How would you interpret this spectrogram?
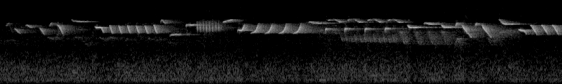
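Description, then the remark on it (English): A wren pours out a loud, energetic song of rapid high trills and chattering bursts, running continuously for several seconds without pause, with no voices present. “says that a wren reminds him of an opera diva giving her all in the last act, because they really do sing very loudly with great energy.”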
